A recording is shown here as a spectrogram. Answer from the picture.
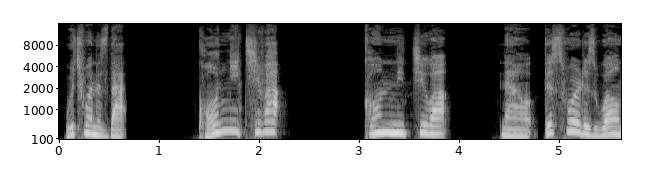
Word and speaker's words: こんにちは: Konnichiwa. You hold the n sound for a little bit, don't you?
